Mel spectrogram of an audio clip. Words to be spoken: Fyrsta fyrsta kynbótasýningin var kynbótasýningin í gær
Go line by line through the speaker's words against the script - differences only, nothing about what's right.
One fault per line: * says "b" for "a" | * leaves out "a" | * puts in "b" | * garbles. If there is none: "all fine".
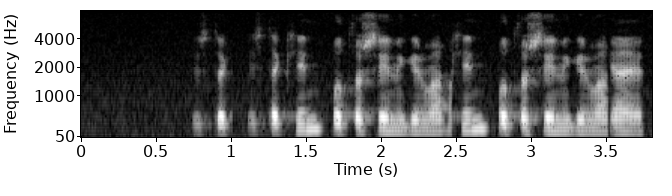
all fine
